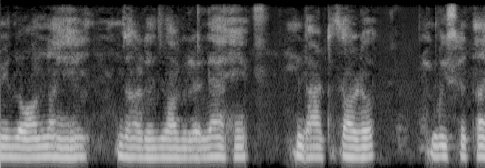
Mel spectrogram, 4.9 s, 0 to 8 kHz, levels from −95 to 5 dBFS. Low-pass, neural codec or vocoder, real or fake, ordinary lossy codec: 7.2 kHz; codec, 16 kHz, 2 kbps, FreqCodec, larger model; fake; none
